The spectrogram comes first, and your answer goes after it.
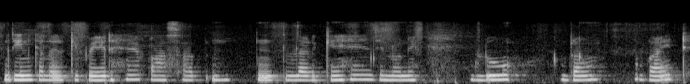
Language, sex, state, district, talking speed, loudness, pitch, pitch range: Hindi, female, Rajasthan, Jaipur, 120 wpm, -16 LUFS, 205 Hz, 200-215 Hz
